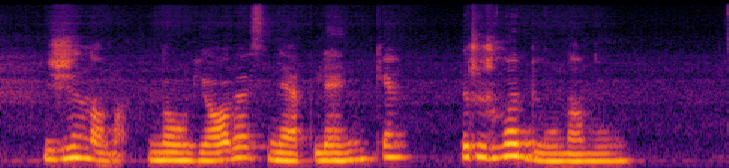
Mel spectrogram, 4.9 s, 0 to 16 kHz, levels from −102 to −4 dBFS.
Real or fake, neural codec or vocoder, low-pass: fake; vocoder, 44.1 kHz, 128 mel bands, Pupu-Vocoder; 14.4 kHz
